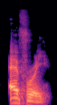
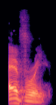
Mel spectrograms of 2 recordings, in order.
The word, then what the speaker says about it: every: is so interesting okay this is a short word but even though it's short it still has a silent syllable many students say this word with three syllables but it only has two syllables repeat after me every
